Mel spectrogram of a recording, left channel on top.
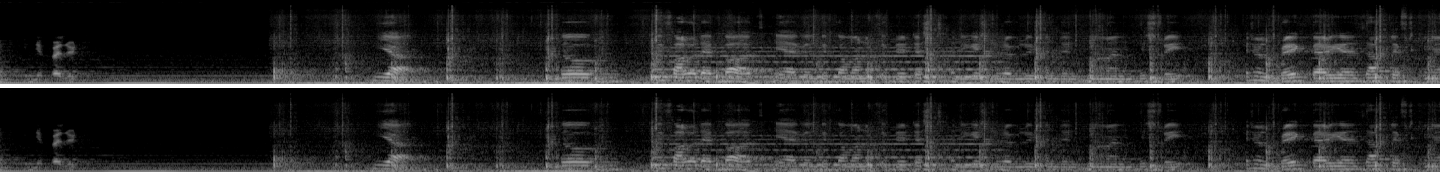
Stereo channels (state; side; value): quieter; right; 4.7 dB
